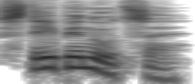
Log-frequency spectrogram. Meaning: 1. to rouse oneself, to liven up 2. to startle, to start 3. to shake its wings, to open/spread its wings (of a bird) 4. to throb, to beat faster (of the heart)
- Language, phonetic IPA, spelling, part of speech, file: Russian, [fstrʲɪpʲɪˈnut͡sːə], встрепенуться, verb, Ru-встрепенуться.ogg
